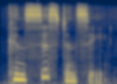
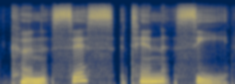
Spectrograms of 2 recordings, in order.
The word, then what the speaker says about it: consistency: Next, consistency. Con-sis-ten-cy. The stress is on the second syllable, consistency.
